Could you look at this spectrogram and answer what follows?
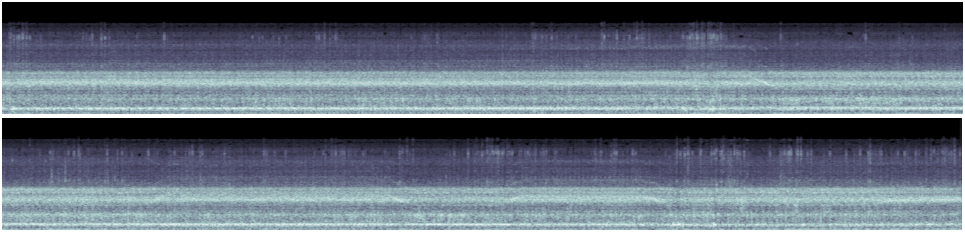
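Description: Car engine running at a steady, low speed, heard from inside the cabin as an even drone.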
